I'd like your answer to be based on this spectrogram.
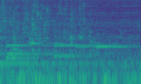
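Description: Water pours from a bowl into a cooking pot, a steady splashing, trickling stream with a faint ringing tone from the vessel, continuous and close for a couple of seconds, with no talking.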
